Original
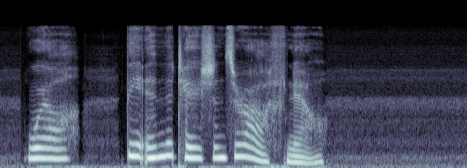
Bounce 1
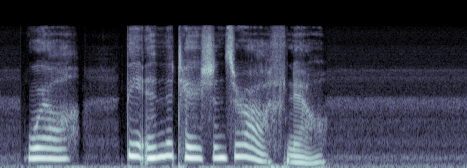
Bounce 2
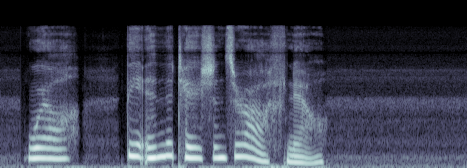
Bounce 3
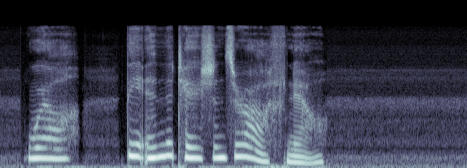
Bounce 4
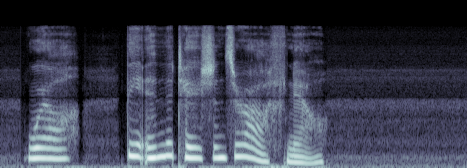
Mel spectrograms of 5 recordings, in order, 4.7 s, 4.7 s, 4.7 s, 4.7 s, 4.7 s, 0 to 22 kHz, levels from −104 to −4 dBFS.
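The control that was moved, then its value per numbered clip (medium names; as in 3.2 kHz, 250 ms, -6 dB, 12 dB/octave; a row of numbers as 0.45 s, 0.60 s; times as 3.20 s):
band-stop, frequency: 160 Hz, 6 kHz, 470 Hz, 2 kHz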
